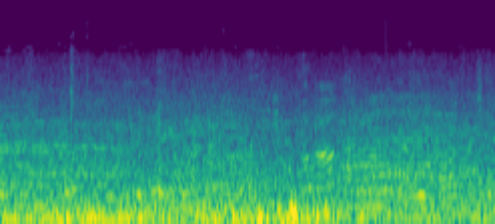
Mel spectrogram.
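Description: Several people chatter in the background outdoors.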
